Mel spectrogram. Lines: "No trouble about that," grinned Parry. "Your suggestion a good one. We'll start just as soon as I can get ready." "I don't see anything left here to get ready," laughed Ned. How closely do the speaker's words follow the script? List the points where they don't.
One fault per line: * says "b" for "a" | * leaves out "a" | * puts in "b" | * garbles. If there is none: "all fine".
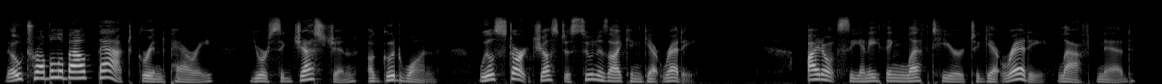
all fine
